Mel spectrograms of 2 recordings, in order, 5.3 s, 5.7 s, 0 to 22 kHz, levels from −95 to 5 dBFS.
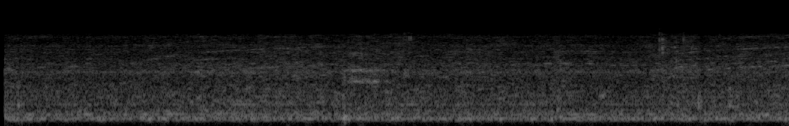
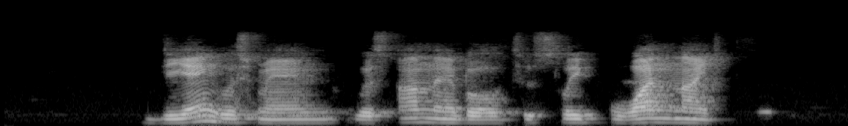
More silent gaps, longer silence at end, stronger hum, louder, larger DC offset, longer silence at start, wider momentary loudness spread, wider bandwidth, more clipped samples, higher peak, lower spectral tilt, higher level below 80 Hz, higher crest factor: neither; second, 0 s vs 0.5 s; neither; second, -56 LUFS vs -27 LUFS; neither; second, 0 s vs 1 s; second, 3 LU vs 11 LU; about the same, 7.6 kHz vs 7.8 kHz; neither; second, -38 dBFS vs -6 dBFS; second, -2.5 dB/octave vs -5 dB/octave; second, under -90 dBFS vs -76 dBFS; second, 18 dB vs 24 dB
